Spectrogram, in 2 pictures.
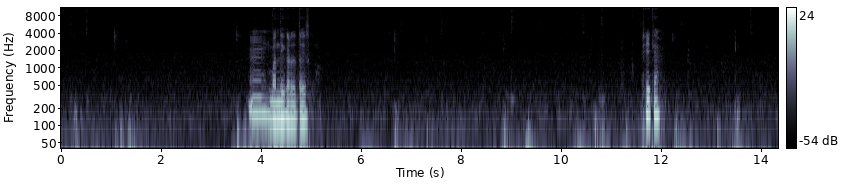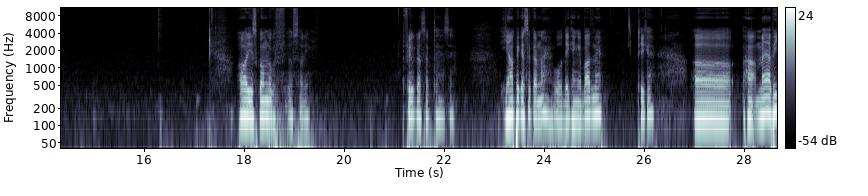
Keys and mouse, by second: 3.5 g, 4.6-10.5 drag, 10.5-11.6 alt+middle drag, 11.6-13.4 drag, 13.4 shift+middle click, 14.0-16.5 drag, 16.5 shift+middle click, 16.7 shift+click, 17.0 middle click, 17.2 click, 17.3 middle click, 17.7 shift+click, 18.0-19.4 shift+middle drag, 18.5 f, 19.3 ctrl+z, 19.4 ctrl+click, 19.5-20.6 middle drag, 20.0 click, 20.6 shift+click, 20.7-24.5 shift+middle drag, 21.3 f, 21.6 f, 24.0 ctrl+z, 24.5 click, 24.8-28.6 alt+shift+middle drag.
